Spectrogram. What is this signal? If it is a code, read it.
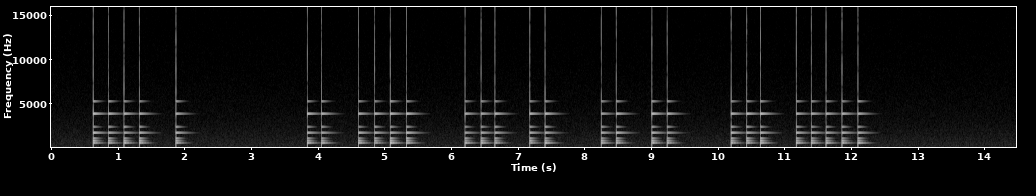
Tap code, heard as taps on a metal pipe, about 4 knocks a second. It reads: Q IMGP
